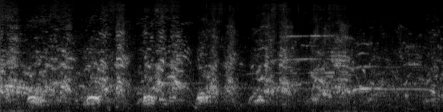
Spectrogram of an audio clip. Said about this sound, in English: Oh, I know, dude. Like the crowd goes nuts at UFC for him. Yeah.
